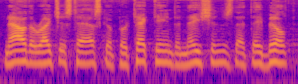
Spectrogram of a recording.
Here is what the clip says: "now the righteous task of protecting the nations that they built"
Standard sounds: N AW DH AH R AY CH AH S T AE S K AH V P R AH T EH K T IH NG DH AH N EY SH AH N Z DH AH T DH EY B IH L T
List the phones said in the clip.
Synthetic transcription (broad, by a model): N AW DH AH R AY CH AH S T AE S K AH V P R AH T EH K T IH NG DH AH N EY SH AH N Z DH AH T DH EY B IH L T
